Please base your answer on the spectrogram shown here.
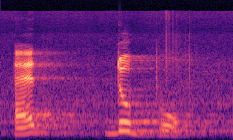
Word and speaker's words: الدب: عندي كلمة الدب، الدب. الدب مالها يا حبايبي؟ اسمع كده، الدب. احنا سمعنا كده كام بيت زي السحفاء ما قالت كده؟ الدب ثلاثة. طب حد سمع اللام؟ لا ما سمعناش، اصلها لام شمسية.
